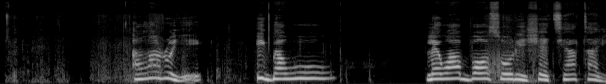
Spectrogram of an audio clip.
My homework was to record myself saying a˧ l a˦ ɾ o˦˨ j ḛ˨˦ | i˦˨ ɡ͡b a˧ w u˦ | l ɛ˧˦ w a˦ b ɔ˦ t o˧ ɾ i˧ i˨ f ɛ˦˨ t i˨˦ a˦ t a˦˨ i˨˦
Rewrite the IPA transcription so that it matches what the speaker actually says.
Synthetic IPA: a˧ l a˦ ɾ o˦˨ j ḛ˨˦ | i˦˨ ɡ͡b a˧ w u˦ | l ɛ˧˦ w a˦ b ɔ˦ s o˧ ɾ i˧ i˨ ʃ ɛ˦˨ t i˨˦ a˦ t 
